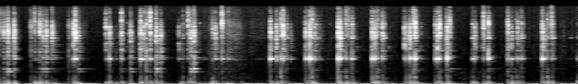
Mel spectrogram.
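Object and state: Aluminium drink can.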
